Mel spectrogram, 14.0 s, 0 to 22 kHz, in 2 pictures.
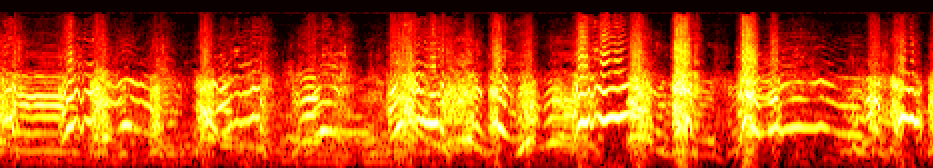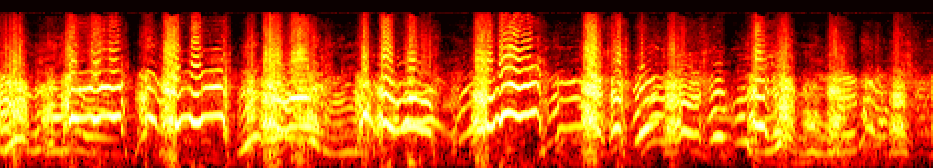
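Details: Four-dog Husky teams waiting at the race start in Rendlesham, January 2016: many dogs yip, whine and bark over one another in an unbroken, frantic chorus, with short dips and some human voices beneath.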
